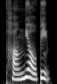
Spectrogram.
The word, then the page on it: 糖尿病: táng niào bìng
